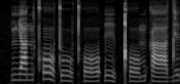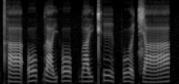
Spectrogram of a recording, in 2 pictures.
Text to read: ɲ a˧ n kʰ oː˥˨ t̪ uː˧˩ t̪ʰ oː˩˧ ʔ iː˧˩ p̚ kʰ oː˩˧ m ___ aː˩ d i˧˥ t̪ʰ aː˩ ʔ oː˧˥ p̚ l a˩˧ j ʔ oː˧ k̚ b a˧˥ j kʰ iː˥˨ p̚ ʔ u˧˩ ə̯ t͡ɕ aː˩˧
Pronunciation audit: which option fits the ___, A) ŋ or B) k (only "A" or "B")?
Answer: B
